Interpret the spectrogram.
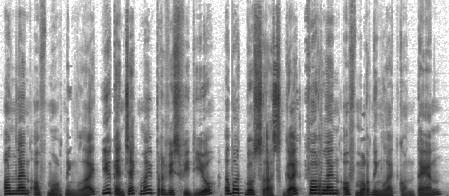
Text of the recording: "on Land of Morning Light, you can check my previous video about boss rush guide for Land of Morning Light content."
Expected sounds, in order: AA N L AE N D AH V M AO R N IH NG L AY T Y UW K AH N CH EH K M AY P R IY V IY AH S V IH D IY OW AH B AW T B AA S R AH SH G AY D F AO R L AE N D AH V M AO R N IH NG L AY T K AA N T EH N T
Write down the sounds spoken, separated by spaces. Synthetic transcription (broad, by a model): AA N L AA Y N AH F M AO R N IH NG L AY T Y UW K AH N CH EH K M AY P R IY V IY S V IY D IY OW AH B AW T B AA S R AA S G AY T F AO R L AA N AH F M AO R N IH NG L AY T K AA N T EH N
